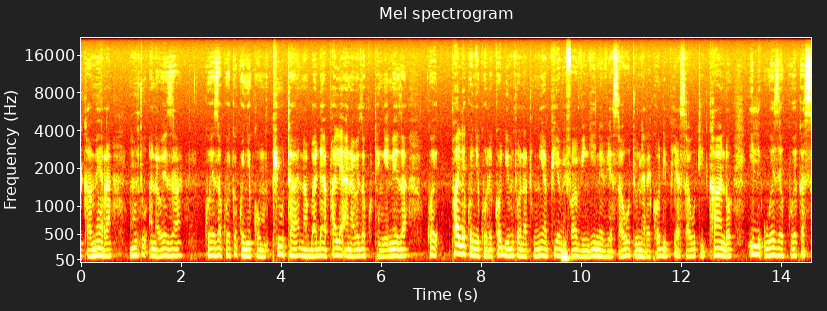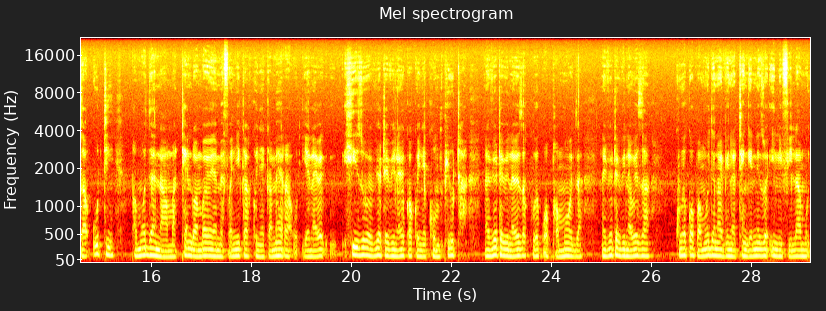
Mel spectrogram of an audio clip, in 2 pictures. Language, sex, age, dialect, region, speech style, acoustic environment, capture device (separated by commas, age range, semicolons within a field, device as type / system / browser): Swahili, male, 25-34, Kenya - Nairobi Sheng-influenced, Kenya, excited; focused, silence, desktop / Windows / Chrome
